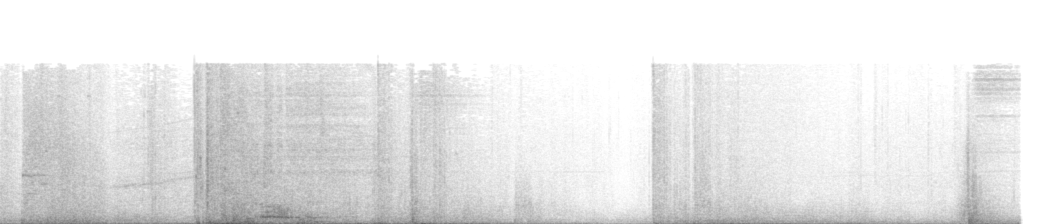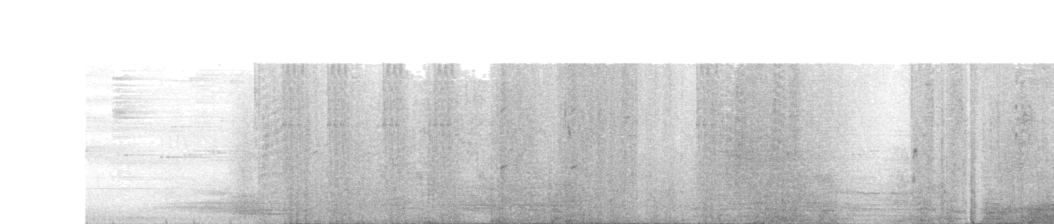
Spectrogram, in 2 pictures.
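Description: Game gunfire bursts in rapid shots.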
